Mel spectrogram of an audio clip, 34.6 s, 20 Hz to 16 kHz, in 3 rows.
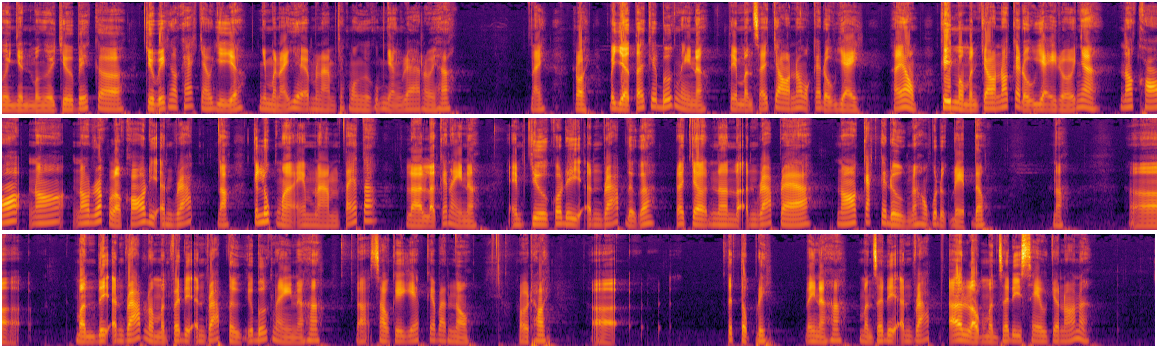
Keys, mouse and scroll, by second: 0.9-1.9 middle drag, 2.2 F4, 3.2 click, 4.4 middle click, 5.4 click, 6.8 alt+middle click, 7.4 scroll up 1, 8.0 F4, 13.1-15.2 scroll down 1, 15.2 scroll up 1, 15.8 click, 16.4 middle click, 17.0 scroll up 1, 18.1 middle click, 18.4 F4, 18.7-19.4 scroll up 1, 19.4 scroll down 1, 19.7-20.2 scroll up 1, 20.2 F4, 20.9-21.9 scroll down 1, 21.9 middle click, 22.9-23.5 scroll up 1, 23.5-23.9 scroll down 1, 23.9 middle click, 24.7 click, 26.1 middle click, 26.1-26.5 scroll down 1, 26.5 F4, 26.7-27.3 scroll up 1, 27.5 middle click, 28.0 F4, 28.3 scroll up 1, 29.1 click, 29.7 scroll up 1, 30.3 F4, 31.3 middle click, 32.3-32.9 scroll down 1, 32.9-33.2 scroll up 1, 33.2 middle click, 33.3 scroll down 1, 34.0 middle click.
